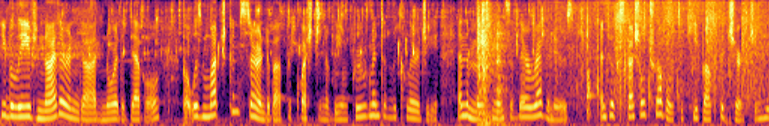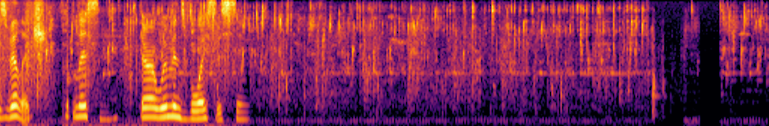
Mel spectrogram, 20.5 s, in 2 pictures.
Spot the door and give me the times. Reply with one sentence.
You can hear the door from 6.3 to 7.5 s.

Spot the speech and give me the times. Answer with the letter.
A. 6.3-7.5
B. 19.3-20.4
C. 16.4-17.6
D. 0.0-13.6
D.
